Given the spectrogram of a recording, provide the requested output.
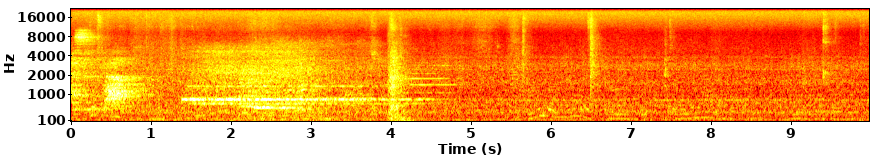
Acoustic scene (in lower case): subway train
